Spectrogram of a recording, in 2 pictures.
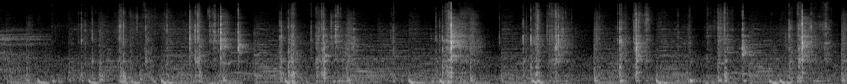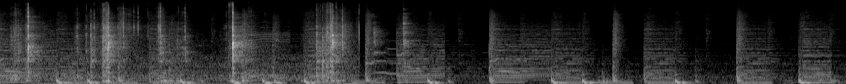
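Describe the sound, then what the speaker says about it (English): A knife chops hard vegetables finely on a cutting board in a home kitchen, a fast, close series of sharp taps that pauses briefly and then resumes. "I'm gonna chop these up fine"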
